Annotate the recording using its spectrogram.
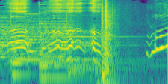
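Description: A cartoon character's high-pitched babbling over light background music, then a single dull cartoon thunk about one and a half seconds in.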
